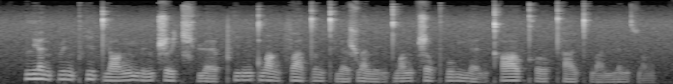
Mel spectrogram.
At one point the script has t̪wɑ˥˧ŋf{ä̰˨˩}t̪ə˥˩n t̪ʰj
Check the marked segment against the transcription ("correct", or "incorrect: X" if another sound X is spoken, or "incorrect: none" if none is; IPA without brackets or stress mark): incorrect: ä˥˧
